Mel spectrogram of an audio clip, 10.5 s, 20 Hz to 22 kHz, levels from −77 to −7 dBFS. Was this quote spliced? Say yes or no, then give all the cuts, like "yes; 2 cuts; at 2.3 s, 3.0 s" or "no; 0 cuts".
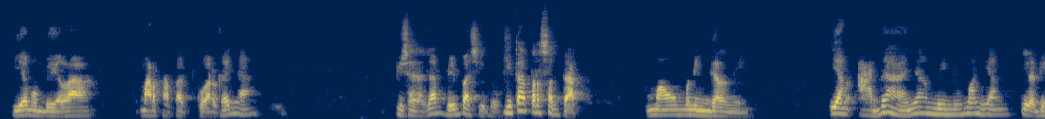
yes; 1 cut; at 4.9 s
